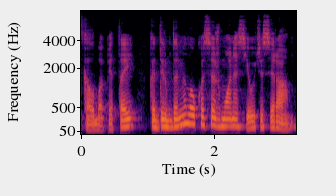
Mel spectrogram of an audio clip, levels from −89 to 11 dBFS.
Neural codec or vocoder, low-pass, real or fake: none; 7.2 kHz; real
